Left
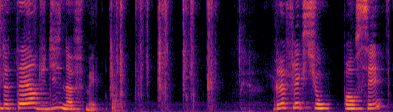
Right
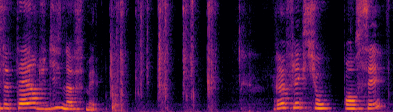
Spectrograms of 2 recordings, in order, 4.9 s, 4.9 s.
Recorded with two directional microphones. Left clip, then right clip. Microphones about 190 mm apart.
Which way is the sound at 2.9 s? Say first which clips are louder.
Left 2 dB; 30° left (ahead or behind).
